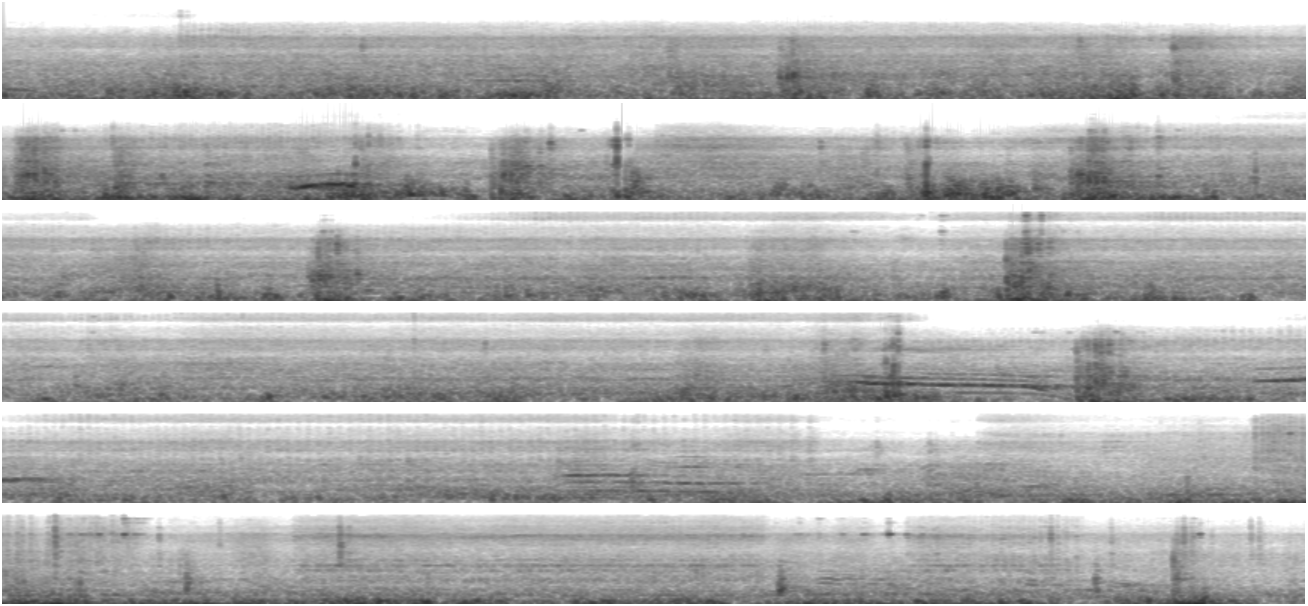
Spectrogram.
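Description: Downhill mountain bike ridden fast over paved streets, heard from a camera on its handlebar: continuous wind rush and tyre rumble, with irregular sharp clacks and rattles as the bike hits bumps.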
